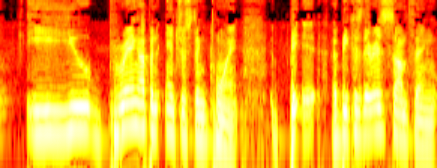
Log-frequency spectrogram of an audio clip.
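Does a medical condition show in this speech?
Yes: stuttering; stuttering since childhood; anticipatory worry about stuttering, sometimes months ahead; here repeated sounds, blocks.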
